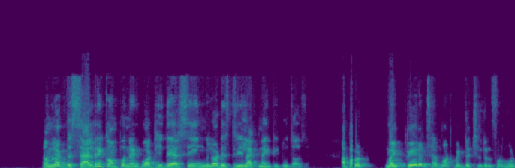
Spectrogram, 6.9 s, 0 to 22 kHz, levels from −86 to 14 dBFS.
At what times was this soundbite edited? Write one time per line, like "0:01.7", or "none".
0:04.7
